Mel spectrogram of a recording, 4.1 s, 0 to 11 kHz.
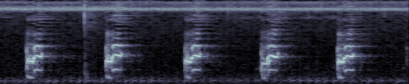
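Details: White-breasted waterhen in the wild, calling during a hunt: hoarse, goose-like honks repeated regularly about every 0.8 seconds, six notes in all, against a low droning background and a steady faint whine.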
